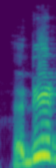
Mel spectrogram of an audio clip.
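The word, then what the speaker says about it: read: রিড রিড রিড হ্যাঁ স্পেলিংটা একই বলার সময় একটু আলাদা বলি রিড এটাকে বলি রেড এটা রেড এতেই বোঝানো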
